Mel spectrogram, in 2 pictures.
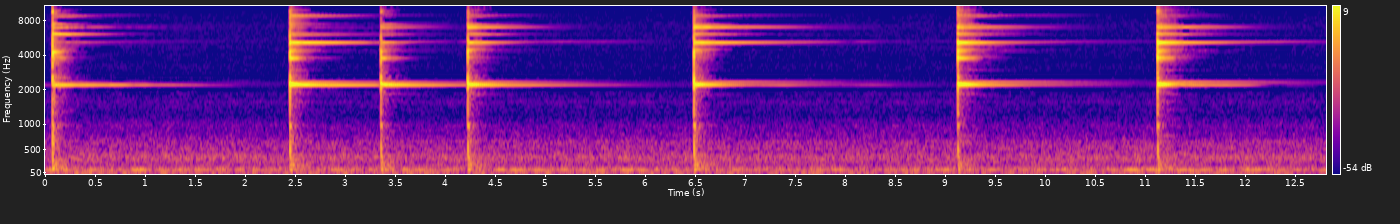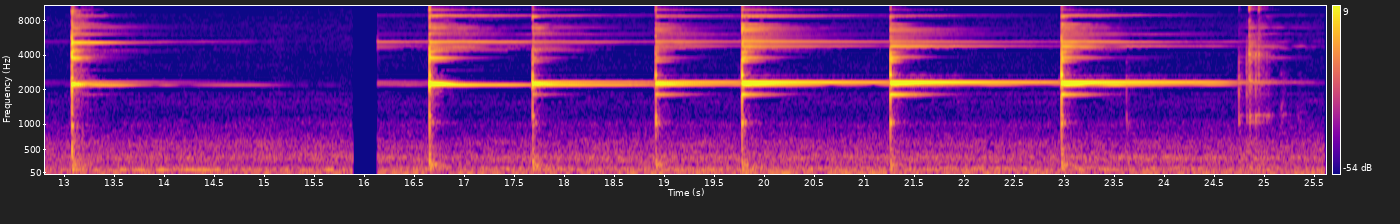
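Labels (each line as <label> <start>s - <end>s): High-pitched metal clinking. 0.0s - 1.2s
Repeated high-pitched metal clinking sounds. 2.4s - 5.3s
High-pitched metal clinking. 6.5s - 7.8s
High-pitched metal clinking. 9.1s - 15.3s
Repeated high-pitched metal clinking sounds. 16.6s - 25.6s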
